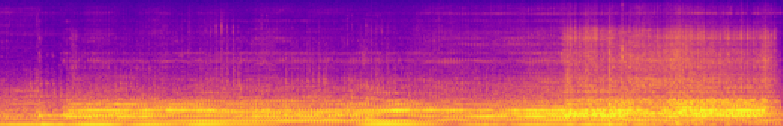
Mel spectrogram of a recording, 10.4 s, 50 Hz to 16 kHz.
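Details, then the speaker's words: Vintage Hotpoint Empress tub washing machine, owner guesses nearly 60 years old, washer pump switched on during testing: steady low motor hum with even pump whir, no knocking or grinding; pump running normally. "sounds good now if that's working what I'm going to do is try the heater"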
